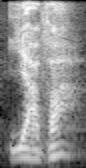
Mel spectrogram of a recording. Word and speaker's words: Yahvah: V et he et la prononciation de ceci c'est yava voilà euh la prononciation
